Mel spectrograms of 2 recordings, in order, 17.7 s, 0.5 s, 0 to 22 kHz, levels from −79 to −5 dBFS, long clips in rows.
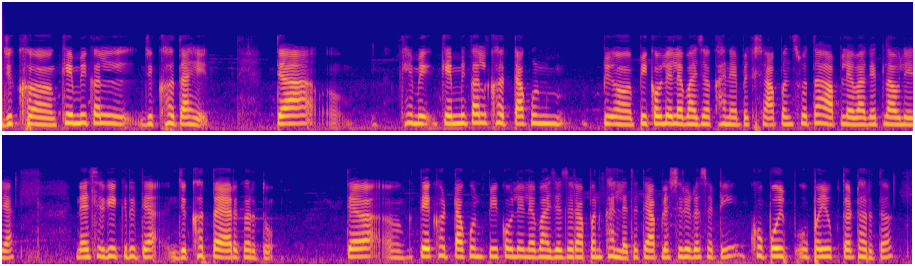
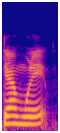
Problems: none marked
